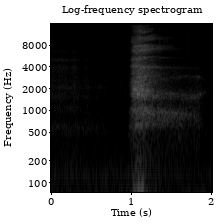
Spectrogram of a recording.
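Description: A woman's breath close to the microphone, starting about a second in and fading away, between spoken phrases.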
